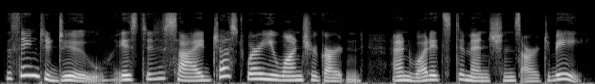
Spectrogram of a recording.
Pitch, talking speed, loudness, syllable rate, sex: 210 Hz, 200 wpm, -16 LUFS, 5.0 syllables/s, female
